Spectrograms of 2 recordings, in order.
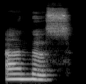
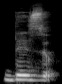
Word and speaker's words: os: but os, so bone, is one of the irregular plural in French, but only for pronunciation. So it's pronounced un os when it's only one, and when it's a few, we have des os, des os.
